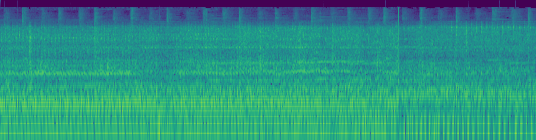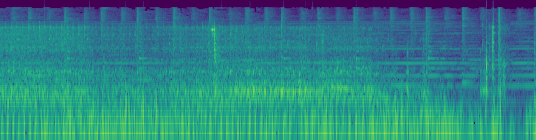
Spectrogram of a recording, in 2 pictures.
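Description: A motorcycle engine running steadily as the bike rides along, with music playing over it.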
